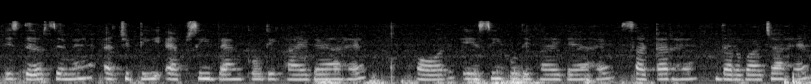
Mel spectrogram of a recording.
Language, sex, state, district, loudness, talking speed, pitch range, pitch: Hindi, female, Jharkhand, Sahebganj, -18 LUFS, 140 wpm, 230-255 Hz, 240 Hz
